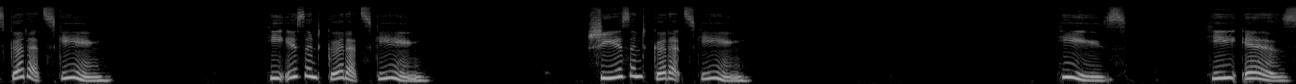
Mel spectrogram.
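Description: A young woman reads out short phrases slowly and clearly over an online call, pausing between them.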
